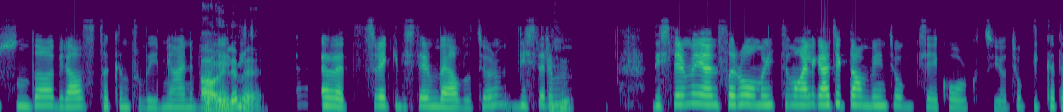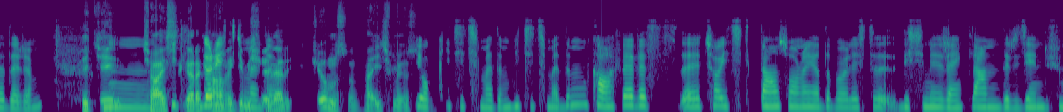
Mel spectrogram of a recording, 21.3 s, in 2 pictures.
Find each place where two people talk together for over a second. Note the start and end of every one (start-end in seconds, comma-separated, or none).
11.7-13.6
